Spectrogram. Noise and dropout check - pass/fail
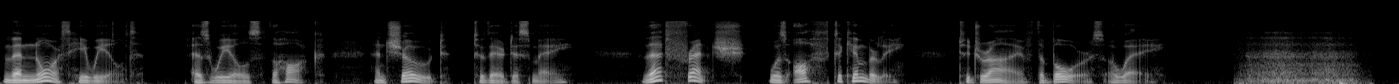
fail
